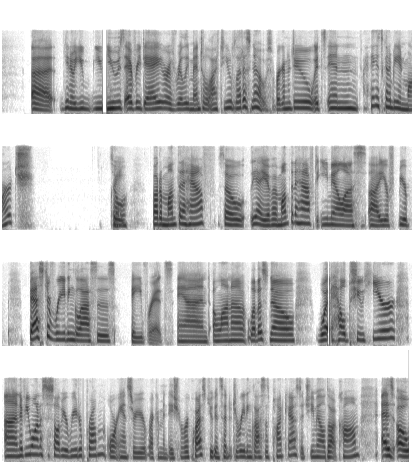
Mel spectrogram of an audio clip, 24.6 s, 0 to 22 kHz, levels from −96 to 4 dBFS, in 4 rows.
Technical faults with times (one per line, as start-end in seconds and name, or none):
1.51-1.68 packet loss on an ADPCM call
17.19-17.25 packet loss on an ADPCM call
19.66-19.70 packet loss on an ADPCM call
23.31-23.38 packet loss on an ADPCM call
